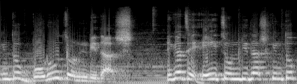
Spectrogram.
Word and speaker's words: বড়ু চণ্ডীদাস: আবার বলছি নামটা কার লেখা মাথায় রাখতে হবে, বড়ু চণ্ডীদাস, ব ডয়শূন্যরয় হস্যু, এটা কিন্তু অনেকেই আমরা গরু উচ্চারণ করি, সেটা কিন্তু আমরা করব না, এটা মাথায় রেখে দেবে, উচ্চারণটা কিন্তু বড়ু চণ্ডীদাস।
